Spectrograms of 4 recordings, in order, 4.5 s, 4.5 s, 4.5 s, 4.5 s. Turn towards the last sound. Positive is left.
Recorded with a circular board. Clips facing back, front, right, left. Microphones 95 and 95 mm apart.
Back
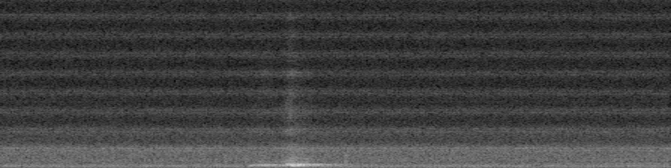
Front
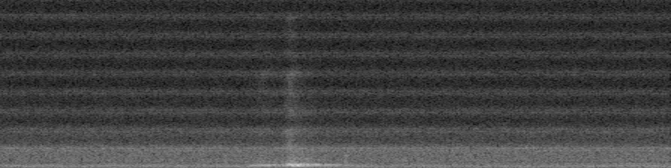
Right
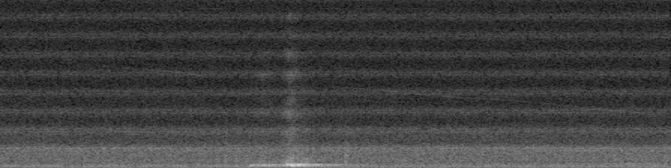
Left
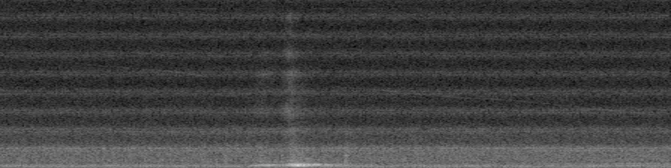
turn(degrees=-110)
